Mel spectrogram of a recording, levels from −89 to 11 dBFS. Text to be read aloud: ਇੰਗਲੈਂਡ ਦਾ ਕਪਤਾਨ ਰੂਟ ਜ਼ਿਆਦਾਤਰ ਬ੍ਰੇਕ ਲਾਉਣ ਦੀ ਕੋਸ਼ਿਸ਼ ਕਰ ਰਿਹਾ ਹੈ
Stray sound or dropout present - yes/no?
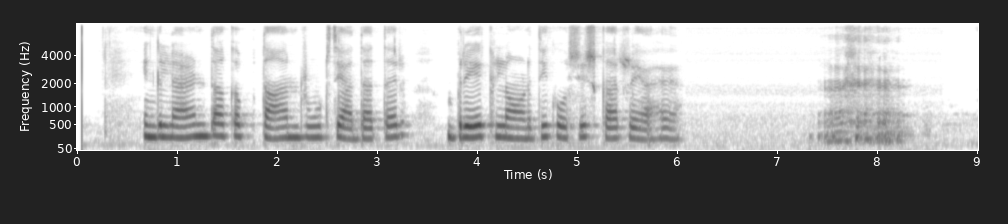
yes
